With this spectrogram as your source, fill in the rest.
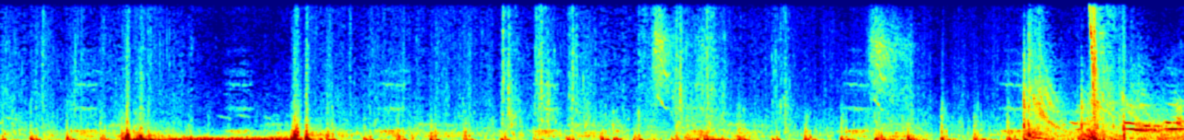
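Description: Heavy footsteps thud steadily on the ground.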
